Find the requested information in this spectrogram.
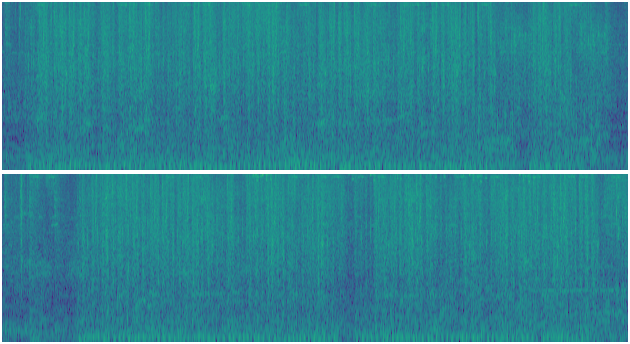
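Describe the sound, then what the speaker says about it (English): A minigun fires in the Graveyard Gunslingers video game, a dense mechanical rattle of rapid rounds that runs almost continuously, dips briefly, then resumes at full volume. "The minigun's a pretty good weapon, too. I like the minigun."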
